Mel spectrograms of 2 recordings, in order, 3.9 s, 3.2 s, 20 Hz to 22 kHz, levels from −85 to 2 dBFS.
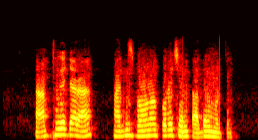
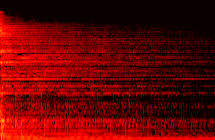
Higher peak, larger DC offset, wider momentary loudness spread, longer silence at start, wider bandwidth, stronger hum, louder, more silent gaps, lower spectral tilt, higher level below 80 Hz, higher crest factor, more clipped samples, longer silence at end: first, -2 dBFS vs -16 dBFS; neither; second, 8 LU vs 19 LU; first, 0.55 s vs 0 s; second, 7 kHz vs 16 kHz; neither; first, -16 LUFS vs -40 LUFS; neither; first, -7.5 dB/octave vs -2 dB/octave; about the same, -54 dBFS vs -52 dBFS; second, 16 dB vs 24 dB; neither; first, 0.4 s vs 0 s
